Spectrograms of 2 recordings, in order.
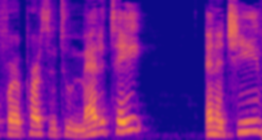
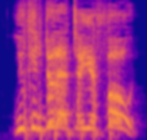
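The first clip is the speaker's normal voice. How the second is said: louder and higher, punching do; shouted repeat; 5 semitones higher, 3 dB louder than usual. Real, not acted. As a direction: shout it back at them.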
